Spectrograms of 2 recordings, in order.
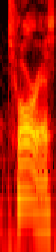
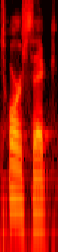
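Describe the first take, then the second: First: The name ends with the sounds 'isk'. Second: The name ends with the sounds 'sik'. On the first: This is the name's real form. The speaker calls it right. "I'm Torisk" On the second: Others got the name mixed up. The speaker calls it wrong. "called me Torsik"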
